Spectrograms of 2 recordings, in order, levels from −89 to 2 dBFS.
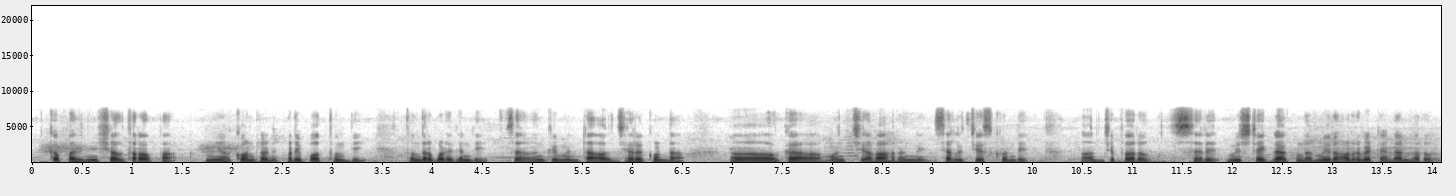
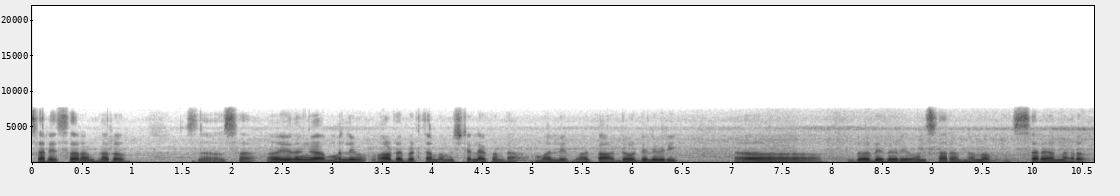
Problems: none marked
